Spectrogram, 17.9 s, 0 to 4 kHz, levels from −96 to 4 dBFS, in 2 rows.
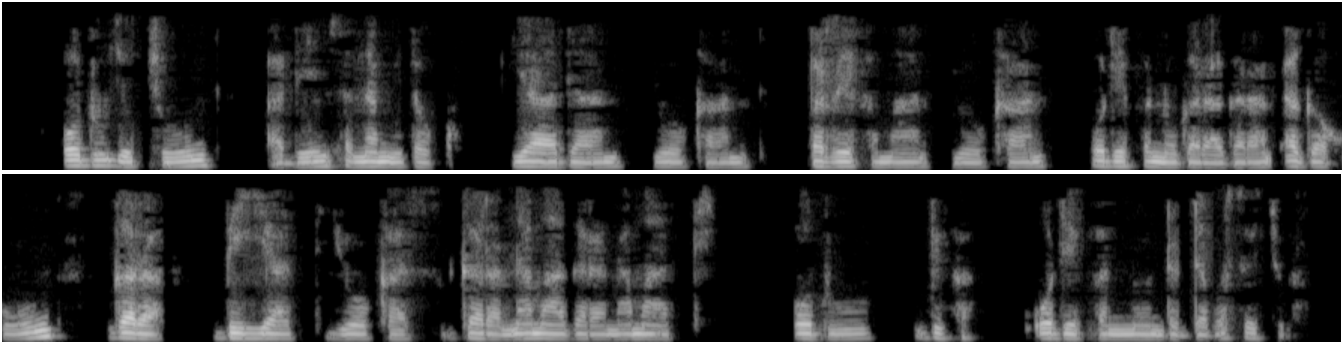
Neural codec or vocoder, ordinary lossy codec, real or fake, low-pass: vocoder, 44.1 kHz, 128 mel bands every 512 samples, BigVGAN v2; MP3, 24 kbps; fake; 3.6 kHz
